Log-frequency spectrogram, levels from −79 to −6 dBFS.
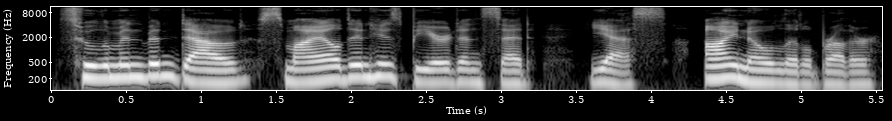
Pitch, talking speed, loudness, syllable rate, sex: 175 Hz, 150 wpm, -17 LUFS, 3.9 syllables/s, female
